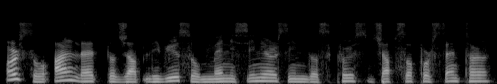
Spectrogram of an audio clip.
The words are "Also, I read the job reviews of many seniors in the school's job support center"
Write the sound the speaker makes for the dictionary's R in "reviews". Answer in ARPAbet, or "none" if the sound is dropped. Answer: L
